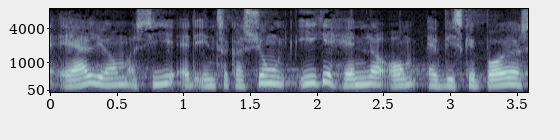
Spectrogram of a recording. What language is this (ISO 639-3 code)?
dan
